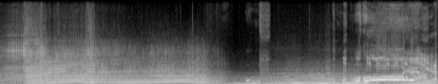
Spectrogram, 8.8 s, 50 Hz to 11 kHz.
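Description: A 2022 Jaguar F-Type R with a supercharged 5-liter V8 launches from a brake-boosted stop without launch control, roaring loudly as it revs up through rising gear pulls, with a shift and renewed surge toward the end.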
